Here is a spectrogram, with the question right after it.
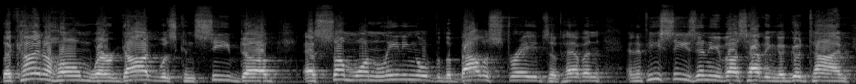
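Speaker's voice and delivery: usual speaking voice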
